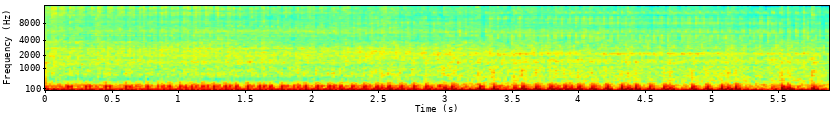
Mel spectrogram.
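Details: 1987 Harley-Davidson FXRP (EK, ex-CHP) with Andrews EV27 cam, 15K miles on rebuild: cold idle on choke, a loud, lumpy, steady low thump with no knocks or grinding.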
